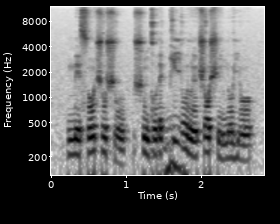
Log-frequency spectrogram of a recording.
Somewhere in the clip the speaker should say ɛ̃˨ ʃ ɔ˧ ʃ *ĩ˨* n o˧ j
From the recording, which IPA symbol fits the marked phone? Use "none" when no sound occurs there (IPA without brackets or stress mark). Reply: ĩ˨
